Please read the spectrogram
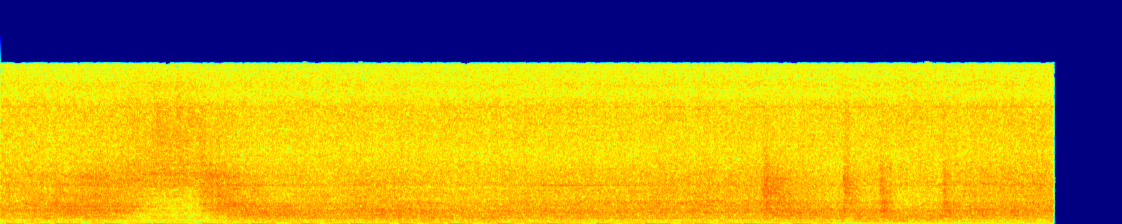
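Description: Metrovac Air Force Master Blaster high-velocity dog dryer blowing air through a standard poodle's coat: a very noisy, steady rushing hiss that cuts off suddenly near the end.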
